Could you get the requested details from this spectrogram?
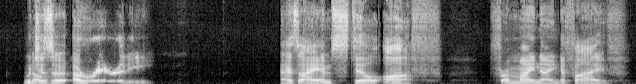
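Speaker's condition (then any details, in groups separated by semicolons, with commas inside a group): No condition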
